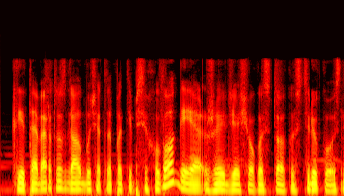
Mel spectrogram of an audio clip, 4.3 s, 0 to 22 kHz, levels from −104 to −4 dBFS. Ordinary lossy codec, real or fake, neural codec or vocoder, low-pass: AAC, 48 kbps; real; none; 7.2 kHz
